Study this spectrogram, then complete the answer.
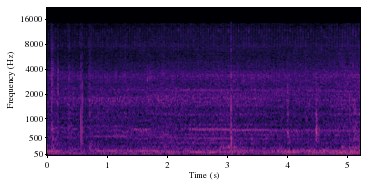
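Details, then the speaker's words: Toyota Corolla Altis, hood open, creeping forward slowly (noise also in reverse): low engine hum with a faint steady whine and scattered clicks from the front centre; mechanic suspects then confirms the automatic transmission. "pinaban ko itong hood mga boss tap paandarin ko yan na nakabukas itong hood dahil nga ang Sus ko dito is galing sa transmission yung in Sige abante"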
